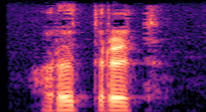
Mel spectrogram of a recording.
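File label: "рыт-рыт", Komi, male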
